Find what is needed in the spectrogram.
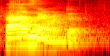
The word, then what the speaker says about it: Sarandon: And Susan Sarandon as Queen Narissa. Is that how you say it? – Sarandon.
